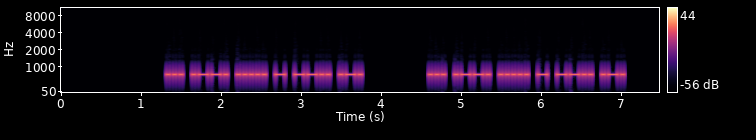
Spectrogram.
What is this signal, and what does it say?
Morse code, heard as a keyed tone, about 30 wpm, 700 Hz. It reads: SP5TZR SP5TZR
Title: DXCC-100 Call Signs - 6 Characters - Repeated 3x - 30wpm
